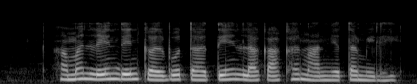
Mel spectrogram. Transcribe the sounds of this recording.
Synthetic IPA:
həmənlend̪enkəɾbot̪əɾt̪enlakakʰəɾmanjət̪amili

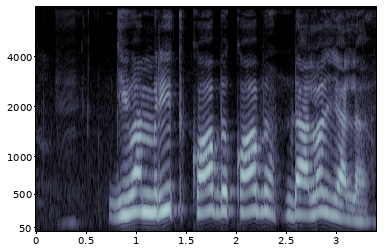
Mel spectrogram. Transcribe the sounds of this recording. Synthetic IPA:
d͡ʒiwamɾit̪kɔbkɔbɖaːlɔld͡ʒaːla

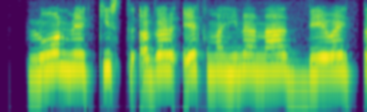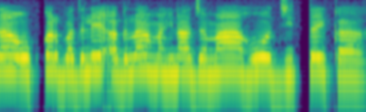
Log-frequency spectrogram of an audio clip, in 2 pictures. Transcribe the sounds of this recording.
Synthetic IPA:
lonmekist̪əɡəɾekməɦinanad̪eʋəjt̪əokəɾbəd̪leʔəɡlaməɦinad͡ʒəmaɦod͡ʒit̪əjka

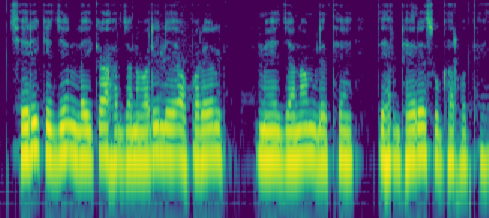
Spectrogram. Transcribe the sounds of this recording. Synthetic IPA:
t͡ʃʰeːɾiked͡ʒeːnləɪkaɦəɾd͡ʒənʋəɾileəpɾeːl | mẽd͡ʒənəmleːt̪ʰẽt̪eɦəɾɖʱeːɾesʊɡʱəɾɦoːt̪eː

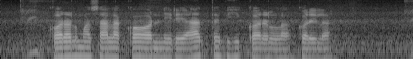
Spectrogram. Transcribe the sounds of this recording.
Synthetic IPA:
kʌɾʌlmʌsalakɔːnːiɾeat̪ʌbʱikɾlkʌɾila

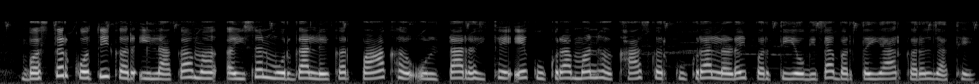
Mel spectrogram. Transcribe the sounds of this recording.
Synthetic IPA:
bəst̪əɾkot̪ikəɾilakameəɪsənmuɾɡalekəɾpãkʰəʔulʈaɾəɦit̪ʰeʔekukɾamənɦə̃kʰaskəɾkukɾaləɽəjpəɾt̪ijoɡit̪abəɾt̪əjːaɾkəɾəld͡ʒat̪ʰe

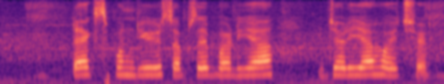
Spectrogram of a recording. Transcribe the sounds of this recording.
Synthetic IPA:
ʈɛːkspʊnd͡ʒiɾsəbsebəɽ̤ija | d͡ʒəɽijaɦoet͡ʃʰɛ̰

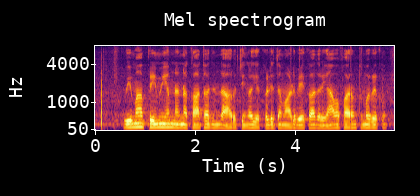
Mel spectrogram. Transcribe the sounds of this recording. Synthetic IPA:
ʋimaːpɾiːmijɐmnɐnːɐkaːt̪ʰaːd̪ind̪ɐaːɾut̪iŋɡɐɭɡe̞kɐɽit̪ɐmaːɽɐbɛːkaːd̪ɐɾejaːʋɐpʰaːɾɐmt̪umbɐbeːku

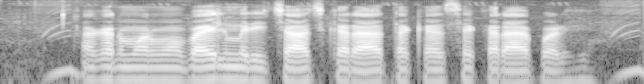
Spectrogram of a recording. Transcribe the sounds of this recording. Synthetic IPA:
əɡəɾmoɾmobaːɪlmeɾit͡ʃaːɾd͡ʒkəɾaet̪okɛːsekəɾaepəɽ̤i

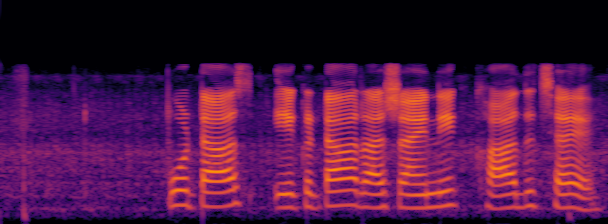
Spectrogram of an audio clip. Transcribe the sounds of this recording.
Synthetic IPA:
poːʈaːseːkʈaɾaːʃaːjnɪkʰːaːd̪t͡ʃʰɛ

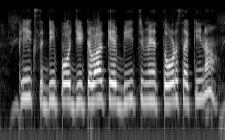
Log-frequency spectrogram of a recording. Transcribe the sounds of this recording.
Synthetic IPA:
pʰiːksɖɪpod͡ʒɪʈwakebiːt͡ʃmẽt̪oːɽsəkina

